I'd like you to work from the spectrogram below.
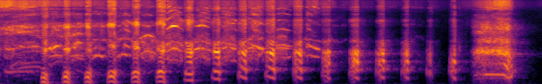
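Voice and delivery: high burst of real laughter. Real, not acted. Vlogger laughing at her own rant, bursting out high.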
